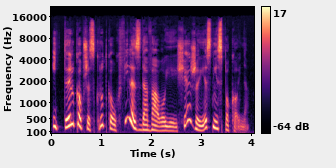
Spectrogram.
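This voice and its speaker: A woman narrating a children's storybook in an expressive, animated way. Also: low-pitched, normal speed, breathy edge, dry recording, clean studio sound.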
